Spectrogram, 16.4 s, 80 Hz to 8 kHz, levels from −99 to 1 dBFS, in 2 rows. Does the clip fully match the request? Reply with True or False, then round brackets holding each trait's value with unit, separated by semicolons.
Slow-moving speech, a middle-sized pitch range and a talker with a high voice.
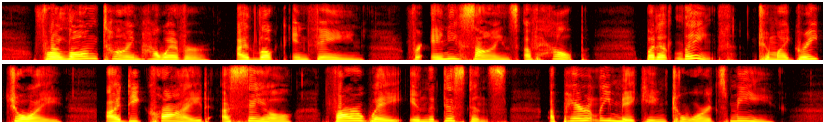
False (125 wpm; 6.6 semitones; 235 Hz)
